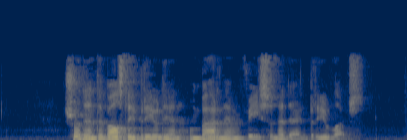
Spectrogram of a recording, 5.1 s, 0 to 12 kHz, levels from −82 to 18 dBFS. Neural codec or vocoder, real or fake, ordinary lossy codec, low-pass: none; real; AAC, 48 kbps; 7.2 kHz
